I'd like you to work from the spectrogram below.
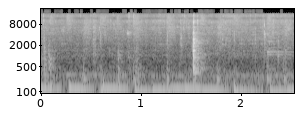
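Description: Onions fry in oil in a pot with a steady sizzle and crackle, while a spoon stirs and scrapes in a regular rhythm of about three strokes per second, close and unaccompanied by any voice.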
